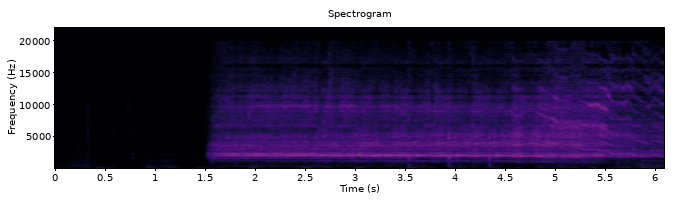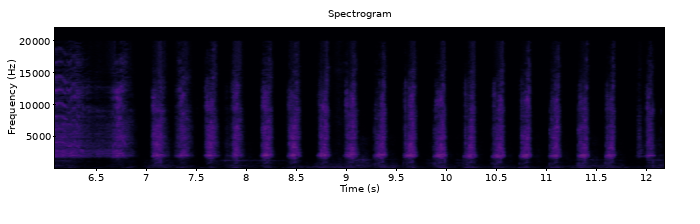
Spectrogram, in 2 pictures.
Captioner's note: scratching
